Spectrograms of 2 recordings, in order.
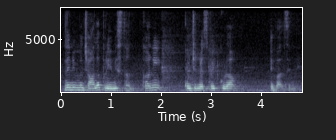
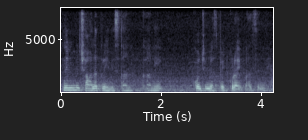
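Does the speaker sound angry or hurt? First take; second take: angry; hurt. First: It is said in an angry tone. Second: It is said in a hurt, tearful tone.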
